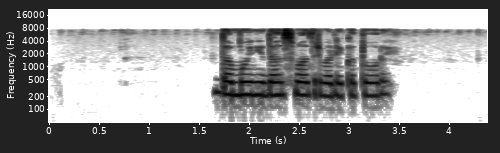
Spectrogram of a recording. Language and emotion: Russian, neutral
